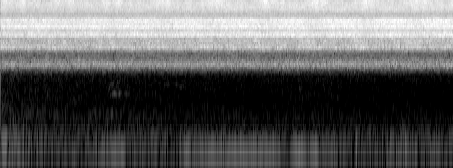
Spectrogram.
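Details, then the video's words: Cicadas in chorus after dark in a park. The steady, intense high-pitched buzz never varies or breaks, layered in several bands, over a quiet low-frequency hum. "매미들의합창 밤어느공원에서"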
